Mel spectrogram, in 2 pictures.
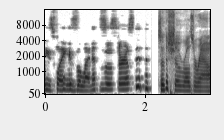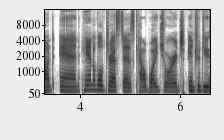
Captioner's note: laughs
